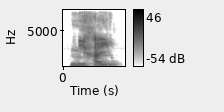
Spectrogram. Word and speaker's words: Mikhail: I noticed that some English speakers have problems pronouncing this specific name, so it's Mikhail.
